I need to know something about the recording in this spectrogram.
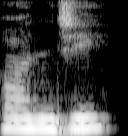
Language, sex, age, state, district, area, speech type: Punjabi, female, 45-60, Punjab, Fazilka, rural, spontaneous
